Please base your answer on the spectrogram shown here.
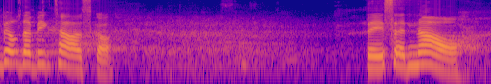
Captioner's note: attendees laughing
